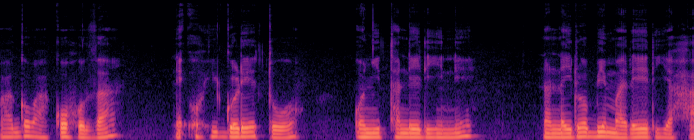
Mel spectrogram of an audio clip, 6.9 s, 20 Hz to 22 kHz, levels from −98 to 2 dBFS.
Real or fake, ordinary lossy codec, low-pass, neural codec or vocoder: real; none; 19.8 kHz; none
